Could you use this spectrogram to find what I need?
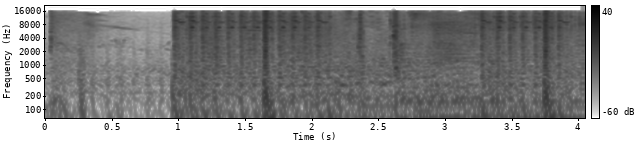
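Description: A gun fires.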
